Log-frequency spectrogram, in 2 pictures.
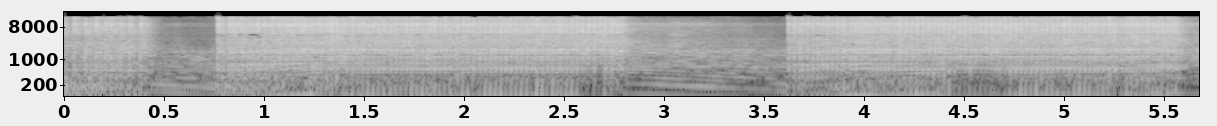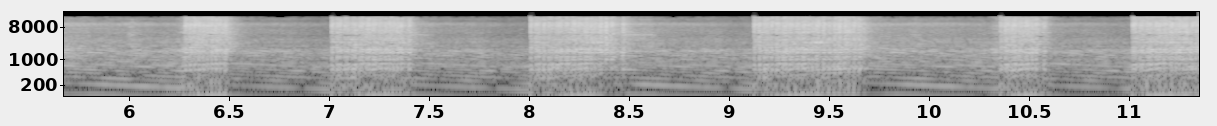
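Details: Yamaha Fiz R two-stroke after getting very wet revs in short, uneven bursts, stuttering and bogging under bottom-end pull instead of climbing cleanly, heavy throttle.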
